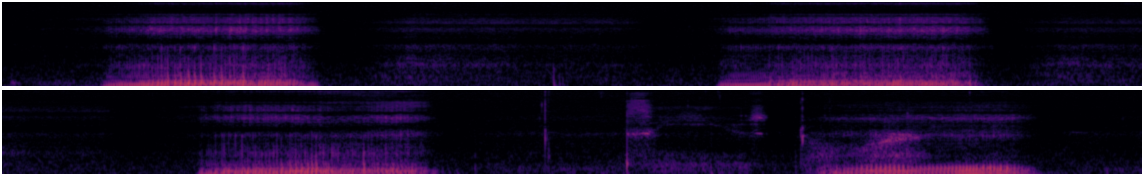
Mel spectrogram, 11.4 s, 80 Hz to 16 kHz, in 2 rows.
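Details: A man who says he doesn't snore, recorded asleep: four loud, low, rattling snores about three seconds apart, roughly 20 a minute, with quiet pauses between; snoring.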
